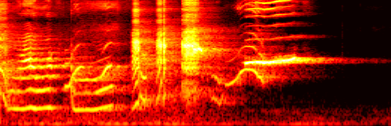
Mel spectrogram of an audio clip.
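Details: Parrot in a small room giving a brief speech-like phrase of wavering harmonic tones, then a squawk and a long whistled note that fades to silence.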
